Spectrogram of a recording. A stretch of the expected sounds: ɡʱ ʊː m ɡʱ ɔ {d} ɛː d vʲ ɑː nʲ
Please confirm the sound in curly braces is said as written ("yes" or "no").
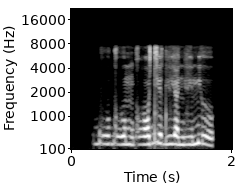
no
